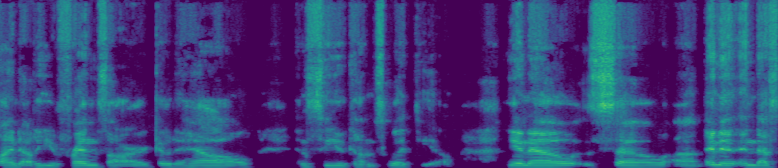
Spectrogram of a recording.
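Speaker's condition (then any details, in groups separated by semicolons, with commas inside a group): No condition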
